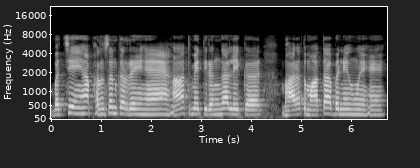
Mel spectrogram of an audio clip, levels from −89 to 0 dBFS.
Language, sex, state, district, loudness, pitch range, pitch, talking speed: Hindi, female, Rajasthan, Jaipur, -16 LUFS, 175-195 Hz, 185 Hz, 135 wpm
